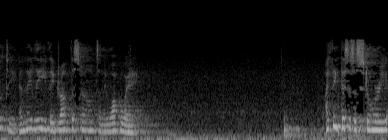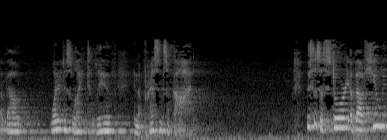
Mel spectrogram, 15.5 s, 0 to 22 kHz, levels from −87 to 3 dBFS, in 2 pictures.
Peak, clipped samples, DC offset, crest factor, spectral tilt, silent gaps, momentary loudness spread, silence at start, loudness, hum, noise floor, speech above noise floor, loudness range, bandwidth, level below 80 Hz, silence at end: -16 dBFS; under 0.1%; under 0.1%; 18 dB; -6 dB/octave; none; 21 LU; 0 s; -32 LUFS; none; -52 dBFS; 21 dB; 12 LU; 8 kHz; -54 dBFS; 0 s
